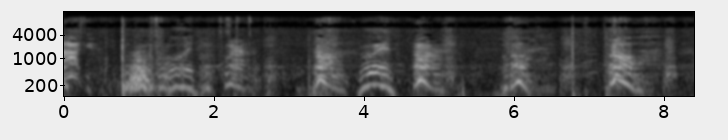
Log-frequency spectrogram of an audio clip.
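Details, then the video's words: Deep, arching barks from Uran von Elberfeld, a Giant Schnauzer working against a protection decoy, repeated about every second with rich harmonics, some overlapping, amid outdoor background noise. "giant Schnauzer working!"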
